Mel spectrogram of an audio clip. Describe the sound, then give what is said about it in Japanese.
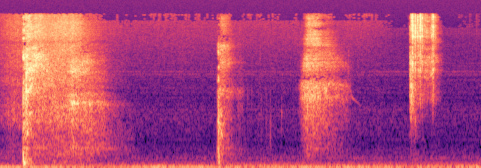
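Camera shutter clicks as a selfie is taken: four sharp, brief snaps spread over a few seconds, the first the loudest, over a faint steady low hum. “彼女が俺の家に遊びに来た記念、自撮りの練習ってことで。の、結構うまく撮れてる。”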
